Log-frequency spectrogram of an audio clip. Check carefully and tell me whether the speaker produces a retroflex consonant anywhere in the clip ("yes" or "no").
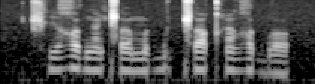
yes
